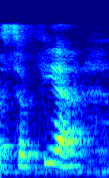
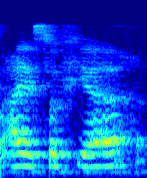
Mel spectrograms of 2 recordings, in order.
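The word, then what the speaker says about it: Hagia Sophia: wisdom still stands and some people have pronounced it sophia but actually as aya sofia um it's the beside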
